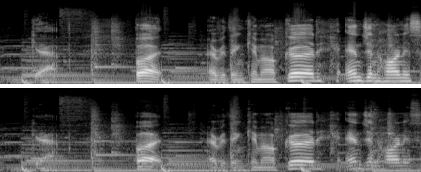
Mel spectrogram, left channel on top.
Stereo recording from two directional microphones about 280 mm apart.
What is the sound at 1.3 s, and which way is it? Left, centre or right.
Speech, left.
